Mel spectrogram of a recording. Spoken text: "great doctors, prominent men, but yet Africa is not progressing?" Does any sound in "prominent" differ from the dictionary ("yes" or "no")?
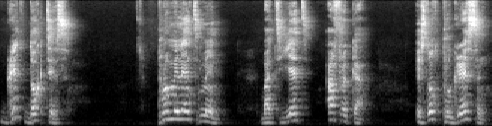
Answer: no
